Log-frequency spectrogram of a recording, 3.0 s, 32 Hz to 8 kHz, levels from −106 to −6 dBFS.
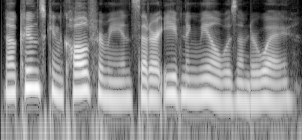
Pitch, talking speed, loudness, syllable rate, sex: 175 Hz, 260 wpm, -19 LUFS, 6.3 syllables/s, female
